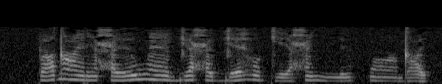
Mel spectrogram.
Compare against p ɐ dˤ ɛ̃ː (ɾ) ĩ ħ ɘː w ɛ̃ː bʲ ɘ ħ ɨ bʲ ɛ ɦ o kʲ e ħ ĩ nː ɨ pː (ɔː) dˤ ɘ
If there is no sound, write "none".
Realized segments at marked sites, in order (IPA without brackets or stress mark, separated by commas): ɾ, ɔ̃ː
